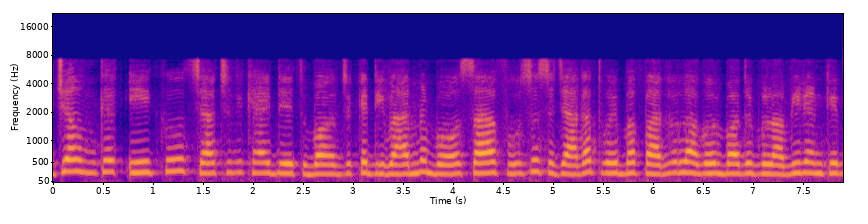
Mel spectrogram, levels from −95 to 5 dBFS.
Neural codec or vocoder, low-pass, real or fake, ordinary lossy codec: codec, 16 kHz in and 24 kHz out, 0.4 kbps, LongCat-Audio-Codec, two codebook decoder; 7.2 kHz; fake; none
